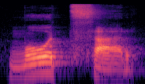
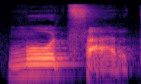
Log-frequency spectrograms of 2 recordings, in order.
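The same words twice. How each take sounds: The two takes are said the same way.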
